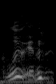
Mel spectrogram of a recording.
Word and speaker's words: gluten: I was like, I have to pronounce it with the T because in my accent it's just gluten, which doesn't sound like anything. So yes, gluten it is.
